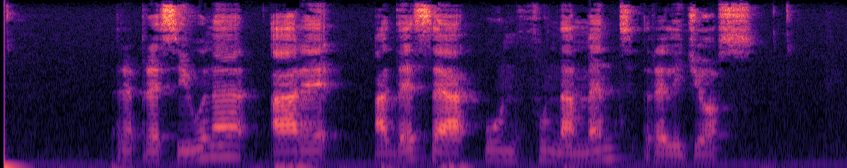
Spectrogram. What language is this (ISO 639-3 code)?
ron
